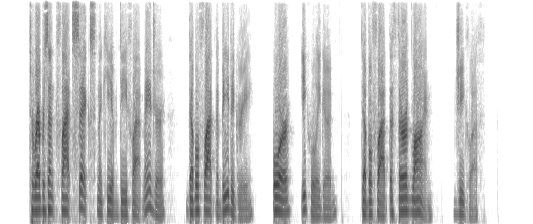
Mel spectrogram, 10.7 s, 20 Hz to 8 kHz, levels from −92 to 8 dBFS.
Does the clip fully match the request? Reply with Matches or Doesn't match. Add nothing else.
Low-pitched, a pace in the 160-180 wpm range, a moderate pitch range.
Doesn't match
